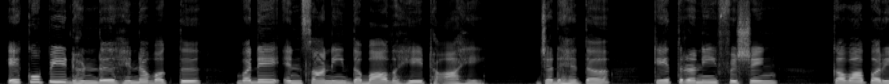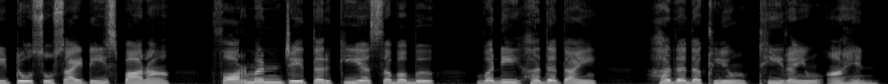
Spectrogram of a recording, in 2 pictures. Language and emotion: Sindhi, neutral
